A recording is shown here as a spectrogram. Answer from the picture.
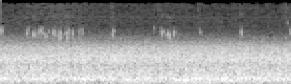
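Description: Steady background room noise, with faint short scratches of a marker writing on a whiteboard.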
